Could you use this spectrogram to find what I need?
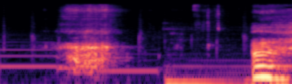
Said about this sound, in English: and I also have my cup of coffee here, so you might hear a lot of slurping, like so.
